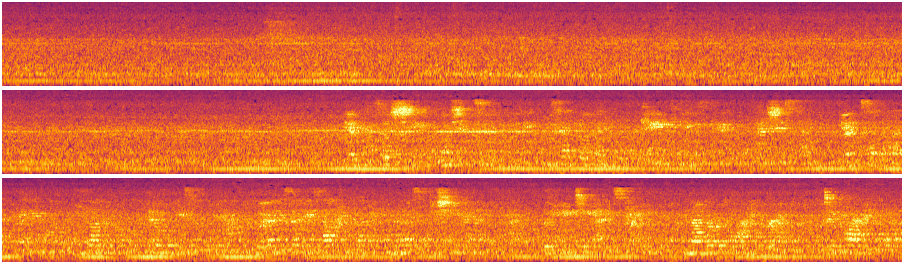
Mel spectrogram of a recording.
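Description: A train hums steadily while idling in a large echoing hall.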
